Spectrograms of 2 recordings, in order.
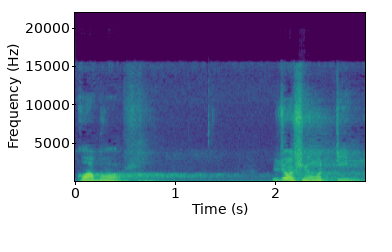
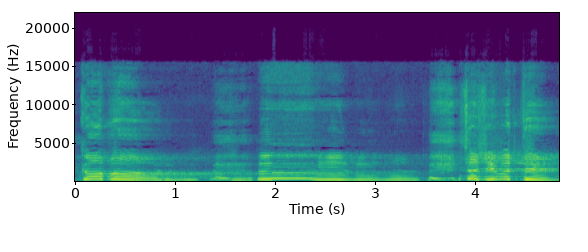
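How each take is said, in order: First: It is said like an old man chewing. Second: It is said in a weeping, crying voice. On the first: The reciter is an old man eating betel leaf. "তা মুরব্বী পান খেতে খেতে আসছে, তার আবৃত্তির ঢং ছিল এরকম।" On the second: The reciter is overcome by sad memories. "ও আগেই কান্দা শুরু করে দিছে। তা তার আবৃত্তির ঢং ছিল এরকম।"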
